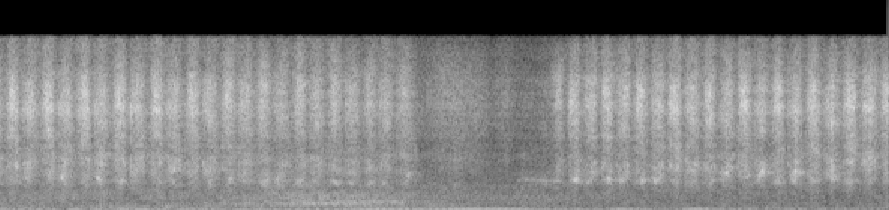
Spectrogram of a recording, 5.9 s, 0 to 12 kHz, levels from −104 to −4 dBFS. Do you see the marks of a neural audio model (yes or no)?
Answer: yes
